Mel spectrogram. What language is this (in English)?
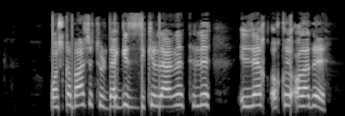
Uzbek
